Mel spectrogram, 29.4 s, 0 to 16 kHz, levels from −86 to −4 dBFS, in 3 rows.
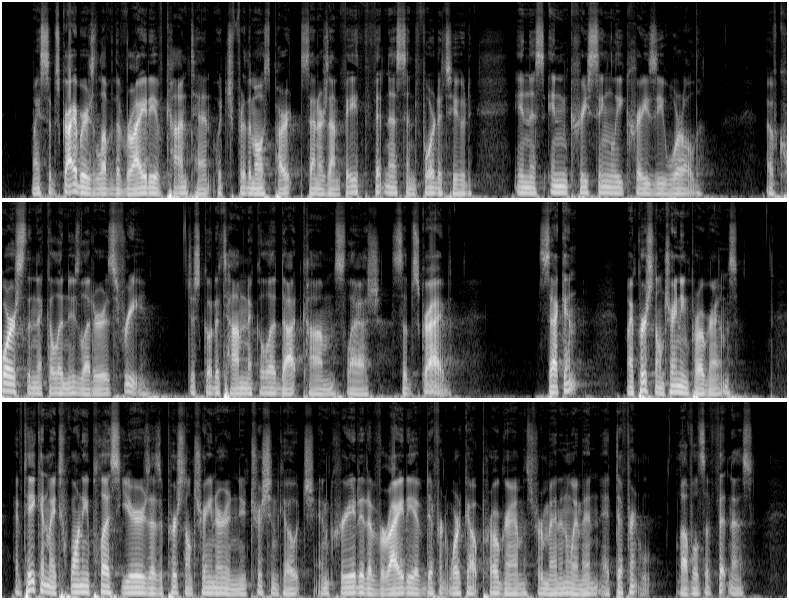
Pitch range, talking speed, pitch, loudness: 90-105 Hz, 145 wpm, 95 Hz, -21 LUFS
